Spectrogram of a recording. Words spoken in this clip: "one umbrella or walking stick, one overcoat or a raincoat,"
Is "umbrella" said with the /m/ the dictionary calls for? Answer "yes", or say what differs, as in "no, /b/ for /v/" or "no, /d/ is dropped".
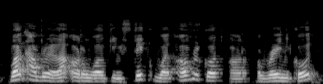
no, /m/ is dropped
